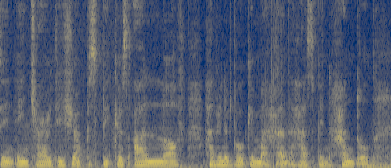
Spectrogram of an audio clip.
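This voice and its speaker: A woman with a very deep, low pitch talks at a fairly quick pace. Noticeable background noise runs beneath her voice. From Madrid, Spain. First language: Spanish. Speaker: PhD student. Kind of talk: casual interview chat.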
